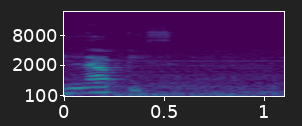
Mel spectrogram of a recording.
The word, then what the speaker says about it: lápiz: Tenemos lápiz. Vamos a separarlo primero. La-piz. ¿Y cuál es la sílaba tónica? La, porque es la más fuerte y tiene acento.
